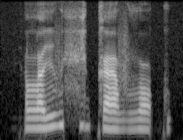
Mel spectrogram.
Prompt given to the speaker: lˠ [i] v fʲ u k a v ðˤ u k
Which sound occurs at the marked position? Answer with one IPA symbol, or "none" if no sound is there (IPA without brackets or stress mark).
i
